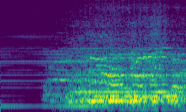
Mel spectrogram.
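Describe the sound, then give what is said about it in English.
Electric hair clippers buzz while shaving a woman's head, a steady, rasping drone that swells in after a low hum and holds at an even, fairly loud level. “The buzzing sound you hear in the background is from the clippers shaving her head.”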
